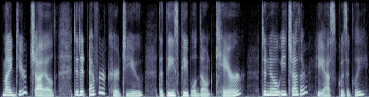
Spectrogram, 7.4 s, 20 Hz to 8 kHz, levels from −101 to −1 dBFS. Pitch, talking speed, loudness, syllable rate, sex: 215 Hz, 170 wpm, -18 LUFS, 5.0 syllables/s, female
